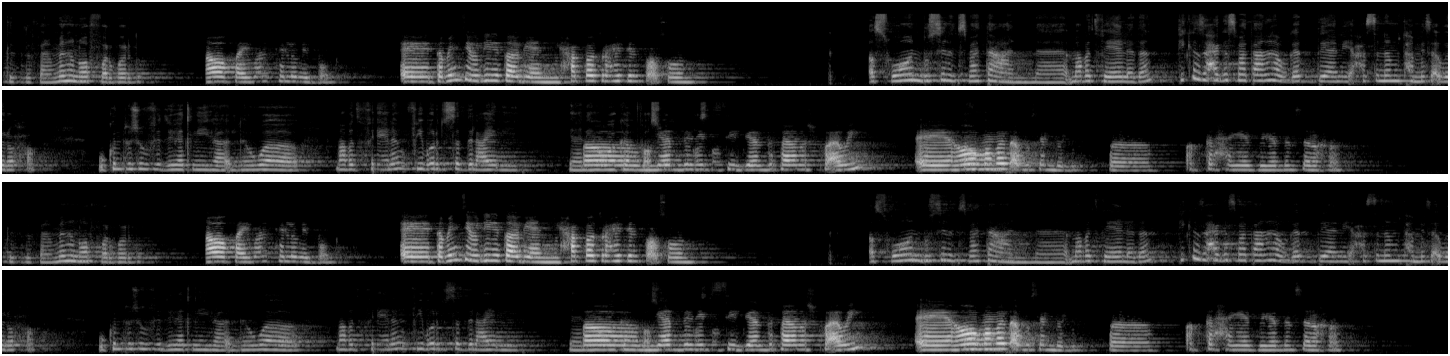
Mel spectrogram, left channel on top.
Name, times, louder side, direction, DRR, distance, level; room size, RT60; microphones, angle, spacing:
voice 1, 0.0-1.4 8.7-11.5 11.8-14.8 15.5-17.4 17.8-19.6 20.1-21.0 21.4-21.7 24.1-24.5, left 2 dB, 85° left, 9 dB, 1.4 m, -29 dB
voice 2, 2.0-3.3 4.0-7.0 20.3-23.1 23.6-25.3 25.5-26.0 26.3-27.9, right 2 dB, 15° right, 14 dB, 0.7 m, -22 dB
25.0 x 18.0 x 7.7 m, 1.3 s
head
